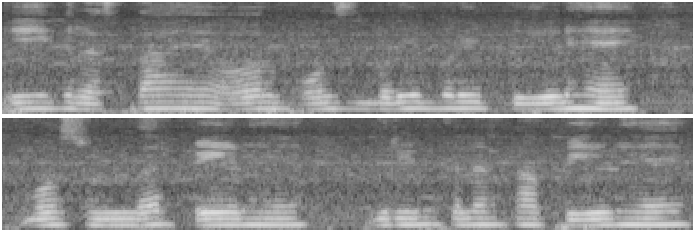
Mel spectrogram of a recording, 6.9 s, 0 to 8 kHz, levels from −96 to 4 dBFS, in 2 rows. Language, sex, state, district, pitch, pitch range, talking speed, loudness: Hindi, female, Odisha, Sambalpur, 165 Hz, 160-170 Hz, 155 wpm, -18 LUFS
